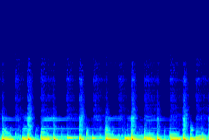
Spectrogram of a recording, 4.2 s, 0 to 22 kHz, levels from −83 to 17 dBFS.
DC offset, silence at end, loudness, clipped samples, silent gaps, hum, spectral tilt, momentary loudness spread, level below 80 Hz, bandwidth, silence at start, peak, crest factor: under 0.1%; 0 s; -19 LUFS; under 0.1%; none; none; -10.5 dB/octave; 6 LU; -44 dBFS; 4.2 kHz; 0 s; 0 dBFS; 18 dB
